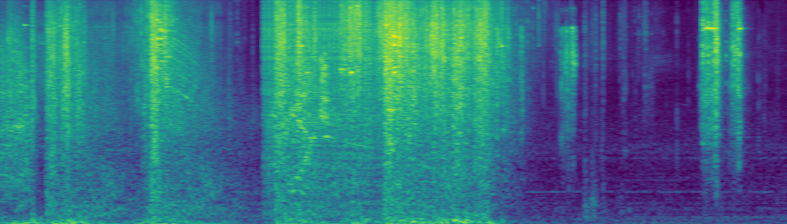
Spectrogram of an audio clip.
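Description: Shotgun blasts in the shooter game F.E.A.R., several loud booming shots in heavy bursts followed by quieter sharp reports, with game effects around them.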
